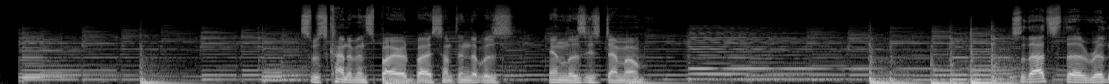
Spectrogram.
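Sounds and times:
guitar chords on a cheap Martin guitar through a ratty amp with reverb: 0:00.2 - 0:11.0
speech: 0:03.0 - 0:06.6, 0:10.2 - 0:11.0.

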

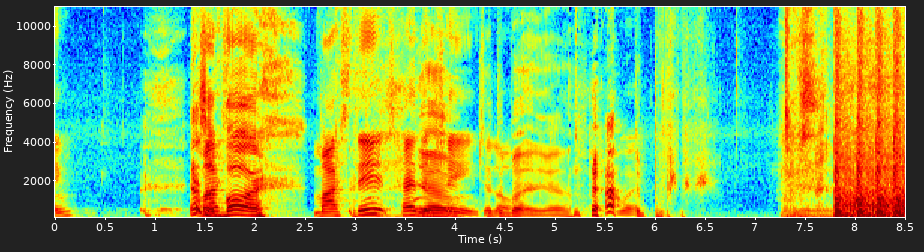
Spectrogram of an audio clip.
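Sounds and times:
speech: 0:00.0 - 0:06.5, 0:07.2 - 0:08.4
laughter: 0:05.1 - 0:06.6
automatic gunfire sound effect: 0:07.8 - 0:08.4.

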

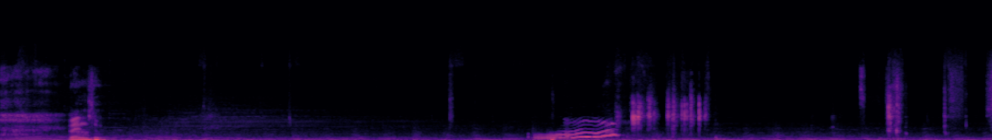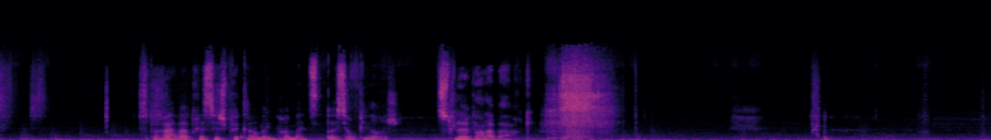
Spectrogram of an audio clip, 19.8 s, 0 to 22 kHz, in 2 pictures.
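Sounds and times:
speech: 0:00.7 - 0:01.2, 0:11.6 - 0:15.4
small cat meowing: 0:05.3 - 0:07.1.

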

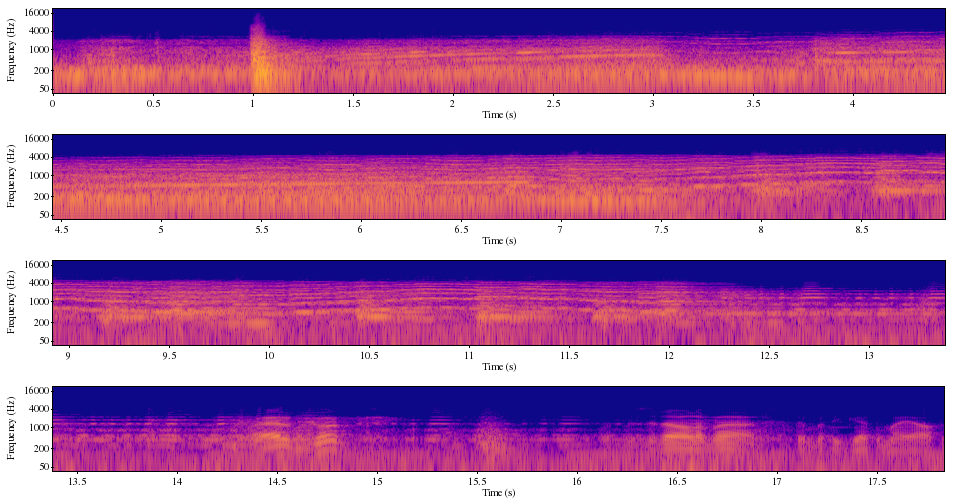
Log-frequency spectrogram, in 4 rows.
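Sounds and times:
police squad car engine revving and speeding away in pursuit: 0:00.0 - 0:09.3
faint police siren-like wail: 0:00.0 - 0:16.6
car door slamming: 0:01.0 - 0:01.4
speech: 0:16.0 - 0:17.8.

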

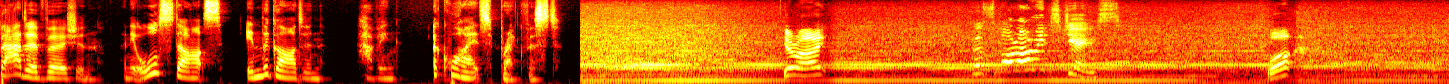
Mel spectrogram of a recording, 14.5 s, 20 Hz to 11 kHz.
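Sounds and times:
speech: 0:00.2 - 0:06.4, 0:07.8 - 0:08.7, 0:09.7 - 0:11.2, 0:12.7 - 0:13.2
leaf blower running outside during breakfast: 0:05.8 - 0:14.4.

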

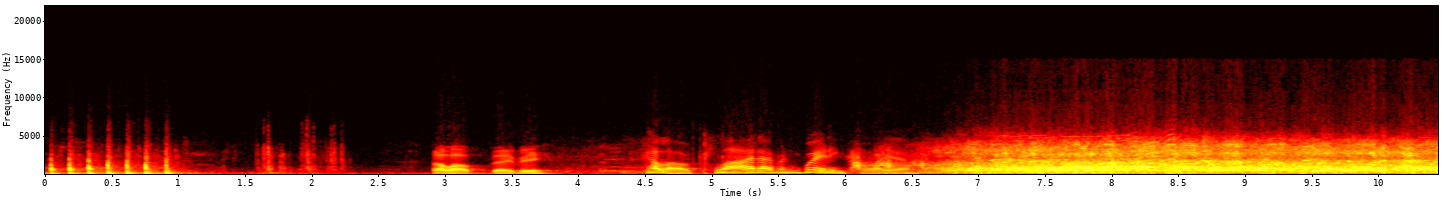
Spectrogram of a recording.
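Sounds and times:
firm knocks on a door: 0:00.0 - 0:01.0
speech: 0:02.9 - 0:03.9, 0:04.5 - 0:10.4
laughter: 0:06.0 - 0:10.4.

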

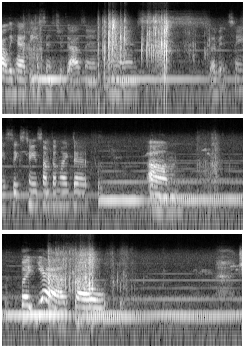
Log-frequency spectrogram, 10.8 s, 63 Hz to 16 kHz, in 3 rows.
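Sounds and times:
faint steady hum: 0:00.0 - 0:10.8
speech: 0:00.1 - 0:09.1, 0:10.5 - 0:10.8
deck of playing cards being riffle shuffled: 0:00.4 - 0:00.7, 0:01.4 - 0:03.2, 0:07.9 - 0:09.3.

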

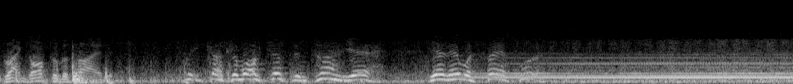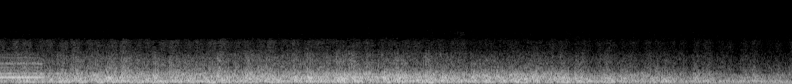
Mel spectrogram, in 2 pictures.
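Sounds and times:
speech: 0:00.0 - 0:05.8
train rumbling past at the entrance to a cut: 0:00.0 - 0:15.8
train horn: 0:04.4 - 0:08.7.

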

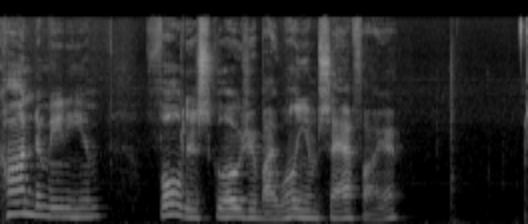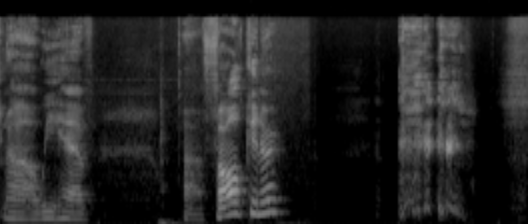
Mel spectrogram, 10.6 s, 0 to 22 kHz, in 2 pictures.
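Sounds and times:
speech: 0:00.0 - 0:04.1, 0:05.2 - 0:06.2, 0:07.1 - 0:08.2, 0:09.3 - 0:09.9
harsh throaty cough: 0:09.2 - 0:10.1.

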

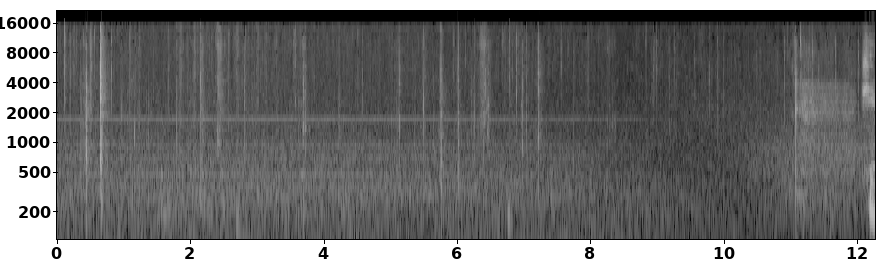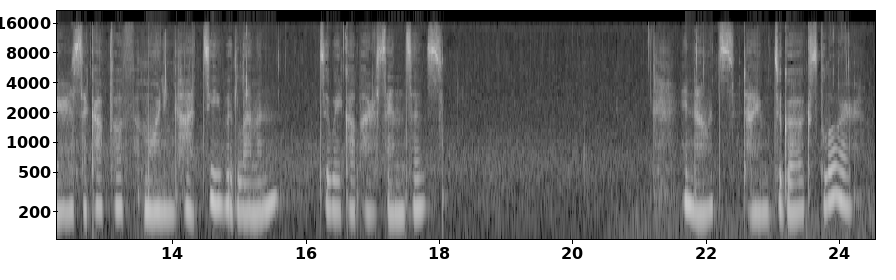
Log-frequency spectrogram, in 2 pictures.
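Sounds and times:
picture cards shuffling and turning by a fire: 0:00.0 - 0:07.6
speech: 0:12.1 - 0:18.2, 0:21.6 - 0:24.4.

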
